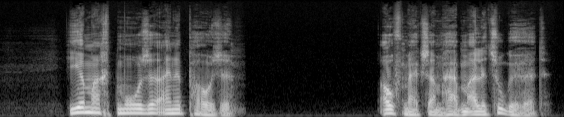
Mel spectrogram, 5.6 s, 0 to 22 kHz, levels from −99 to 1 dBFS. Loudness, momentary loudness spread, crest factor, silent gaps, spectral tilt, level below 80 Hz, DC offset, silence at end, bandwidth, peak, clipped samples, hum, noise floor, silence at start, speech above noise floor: -18 LUFS; 8 LU; 18 dB; none; -6 dB/octave; -38 dBFS; under 0.1%; 0.2 s; 16 kHz; -2 dBFS; under 0.1%; none; -72 dBFS; 0.7 s; 55 dB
